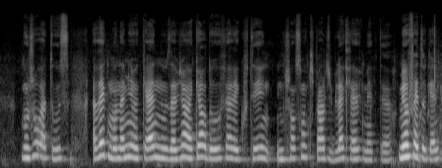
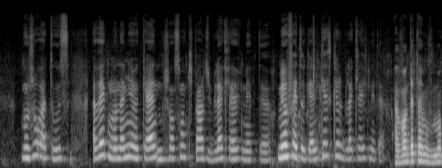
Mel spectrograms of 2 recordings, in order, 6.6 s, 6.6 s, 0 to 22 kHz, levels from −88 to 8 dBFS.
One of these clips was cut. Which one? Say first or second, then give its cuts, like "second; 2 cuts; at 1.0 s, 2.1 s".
second; 1 cut; at 2.3 s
